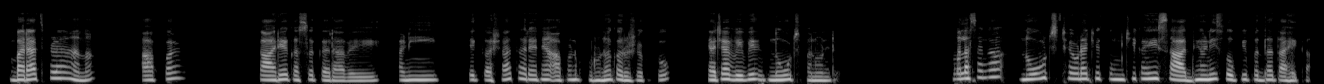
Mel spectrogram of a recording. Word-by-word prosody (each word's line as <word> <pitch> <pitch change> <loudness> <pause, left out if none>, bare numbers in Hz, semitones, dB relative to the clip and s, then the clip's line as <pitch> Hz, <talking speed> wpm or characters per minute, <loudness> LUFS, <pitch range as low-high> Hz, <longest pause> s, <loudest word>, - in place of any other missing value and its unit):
बऱ्याच 220 +2 +4
वेळेला 280 -7 +1
ना, 190 +2 -1 0.6
आपण, 255 +7 -4 0.8
कार्य 210 +2 +4
कसं 205 +1 -3
करावे? 175 -1 -2 0.2
आणि 205 +1 +2 0.3
ते 215 - -2
कशा 200 +3 -2
तऱ्हेने 225 -3 0
आपण 215 0 -1
पूर्ण 190 +1 +2
करू 210 -5 +2
शकतो? 190 +4 -6 0.4
ह्याच्या 210 +4 +4
विविध 215 +2 +3
नोट्स 210 +3 +3
बनवून 180 -1 +1
ठेव 200 +4 -11 1.2
मला 255 +2 +4
सांगा, 320 +4 -3 0.2
नोट्स 250 +6 +2
ठेवण्याची 255 -1 +1
तुमची 230 -1 -1
काही 265 0 +4
साधी 210 -5 +4
आणि 225 +3 +6
सोपी 225 -3 -1
पद्धत 210 0 -2
आहे 175 -1 +1
का? - - -15
215 Hz, 145 wpm, -25 LUFS, 195-240 Hz, 1.2 s, आणि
